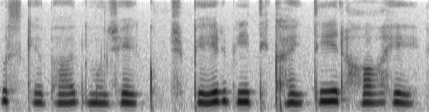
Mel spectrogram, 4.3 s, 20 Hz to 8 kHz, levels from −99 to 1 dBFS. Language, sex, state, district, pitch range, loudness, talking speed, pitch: Hindi, female, Arunachal Pradesh, Papum Pare, 195-215 Hz, -18 LUFS, 140 wpm, 200 Hz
